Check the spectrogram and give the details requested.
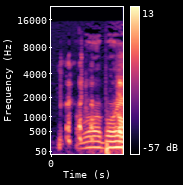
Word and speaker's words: Aurora Borealis: Aurora Borealis.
